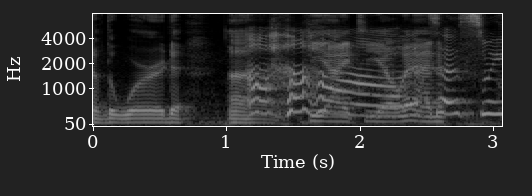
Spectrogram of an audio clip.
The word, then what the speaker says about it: piton: Beatgraphs, not .com _com said we did extensive research on the pronunciation of the word P-I-T-O-N. that's so sweet. According to the interwebs, it's piton. Piton. Ton, not ton.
